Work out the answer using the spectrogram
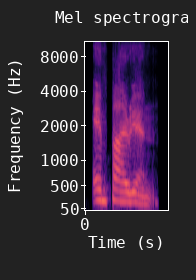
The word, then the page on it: empyrean: Indian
